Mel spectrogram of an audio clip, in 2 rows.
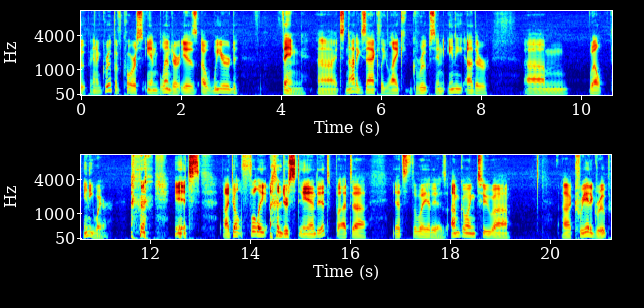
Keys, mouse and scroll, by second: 0.3 a, 2.6 click, 16.5 middle click, 17.9 middle click.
